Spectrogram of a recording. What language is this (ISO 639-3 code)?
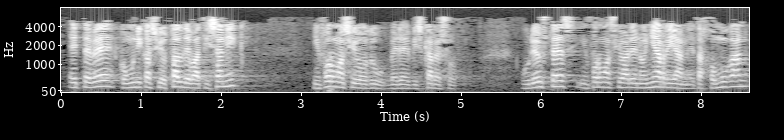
eus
